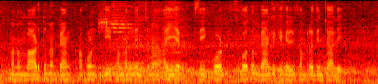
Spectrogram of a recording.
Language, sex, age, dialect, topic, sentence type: Telugu, male, 56-60, Central/Coastal, banking, statement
